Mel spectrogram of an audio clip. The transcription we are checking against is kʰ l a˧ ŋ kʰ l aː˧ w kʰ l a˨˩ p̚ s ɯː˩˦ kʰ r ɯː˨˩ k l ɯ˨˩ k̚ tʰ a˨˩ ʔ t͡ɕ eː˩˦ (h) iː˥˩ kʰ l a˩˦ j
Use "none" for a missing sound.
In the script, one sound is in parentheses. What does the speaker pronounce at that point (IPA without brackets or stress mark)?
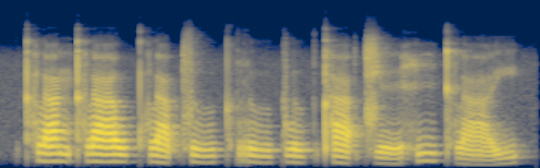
h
